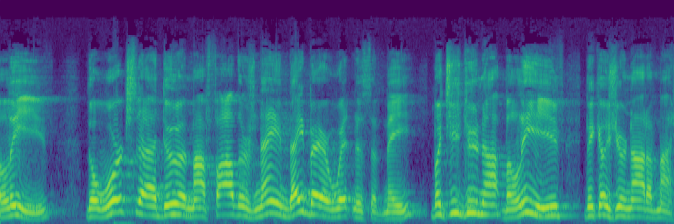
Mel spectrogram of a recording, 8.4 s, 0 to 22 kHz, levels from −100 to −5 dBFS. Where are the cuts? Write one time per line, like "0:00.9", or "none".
0:05.3
0:07.2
